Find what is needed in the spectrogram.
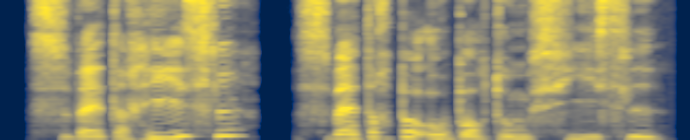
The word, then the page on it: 's Wetterhisel, 's Wetterbeobàchtùngshisel: Bas-Rhin; Strasbourg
